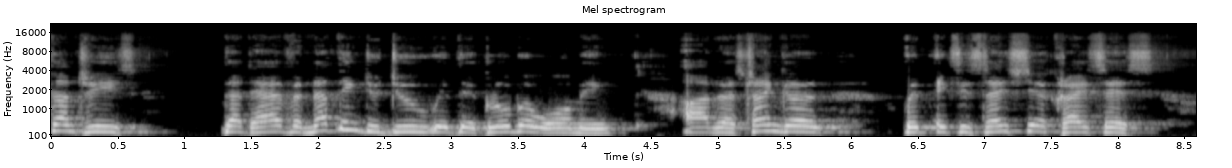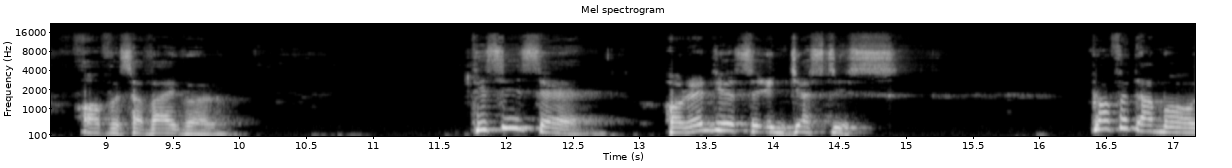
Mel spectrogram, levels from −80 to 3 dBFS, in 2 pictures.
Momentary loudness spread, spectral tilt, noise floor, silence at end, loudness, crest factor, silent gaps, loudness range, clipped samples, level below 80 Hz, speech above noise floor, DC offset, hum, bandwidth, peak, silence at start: 8 LU; -4.5 dB/octave; -74 dBFS; 0 s; -17 LUFS; 18 dB; none; 4 LU; under 0.1%; -58 dBFS; 58 dB; under 0.1%; none; 15.5 kHz; 0 dBFS; 0 s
